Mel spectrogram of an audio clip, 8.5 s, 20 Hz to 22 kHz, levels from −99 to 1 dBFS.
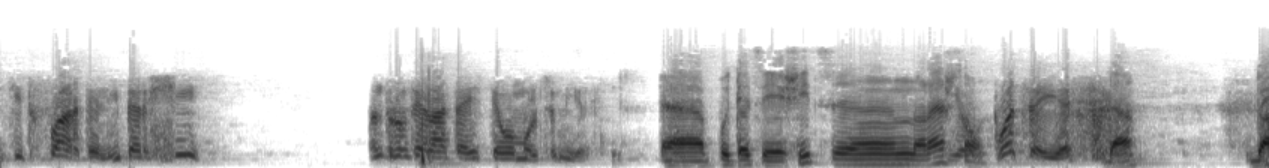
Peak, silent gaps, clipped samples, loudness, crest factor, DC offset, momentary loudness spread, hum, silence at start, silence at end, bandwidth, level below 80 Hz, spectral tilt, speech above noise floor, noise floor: -4 dBFS; none; under 0.1%; -20 LUFS; 16 dB; under 0.1%; 11 LU; none; 0 s; 0 s; 6.6 kHz; -68 dBFS; -7 dB/octave; 68 dB; -88 dBFS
